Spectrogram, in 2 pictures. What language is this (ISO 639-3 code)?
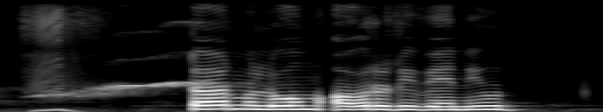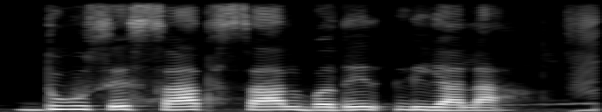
bho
